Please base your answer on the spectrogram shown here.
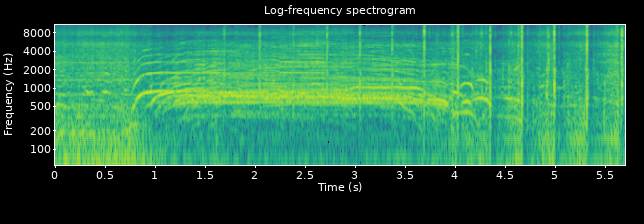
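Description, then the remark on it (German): An audience cheers for everyone who took part in the day's action, with long, sustained high-pitched whoops and shouts that hold steady for a few seconds, then break into scattered, sharp clapping as the cheering fades. “Also bitte ein großer für alle, die haben sich heute beteiligt.”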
